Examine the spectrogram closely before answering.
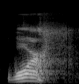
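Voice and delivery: joke-telling dog imitation, loud and sudden; dog bark. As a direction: bark the word like a big woof. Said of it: "The dog says".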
